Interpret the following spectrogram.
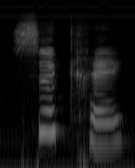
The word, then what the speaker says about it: secret: on va سوف نذهب explorer لنكتشف les coins هما الزوايا، secret السرية، secret تي و اس مكنطقوهمش.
